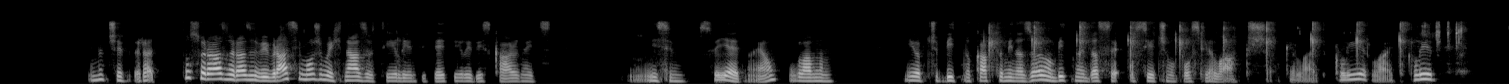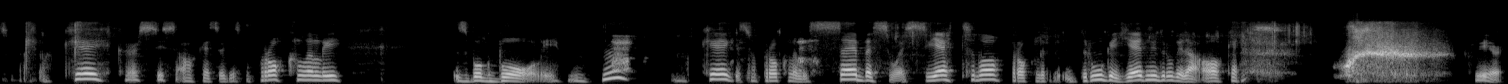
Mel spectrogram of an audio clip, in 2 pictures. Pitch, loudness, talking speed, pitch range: 185 Hz, -24 LUFS, 125 wpm, 155-220 Hz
